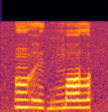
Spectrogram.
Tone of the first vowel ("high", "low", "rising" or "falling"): high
